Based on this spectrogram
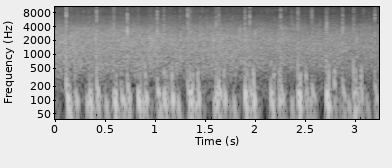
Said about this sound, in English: And my God, this theater is beautiful, right? Let's give Sixth and I a round of applause.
